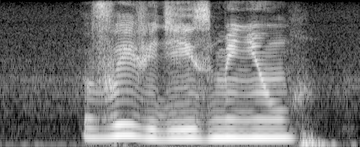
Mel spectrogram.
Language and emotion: Russian, neutral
